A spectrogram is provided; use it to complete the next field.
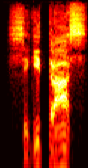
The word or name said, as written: Segui Tras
